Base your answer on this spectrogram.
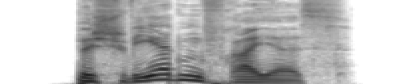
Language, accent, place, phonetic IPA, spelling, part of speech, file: German, Germany, Berlin, [bəˈʃveːɐ̯dn̩ˌfʁaɪ̯əs], beschwerdenfreies, adjective, De-beschwerdenfreies.ogg
- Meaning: strong/mixed nominative/accusative neuter singular of beschwerdenfrei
